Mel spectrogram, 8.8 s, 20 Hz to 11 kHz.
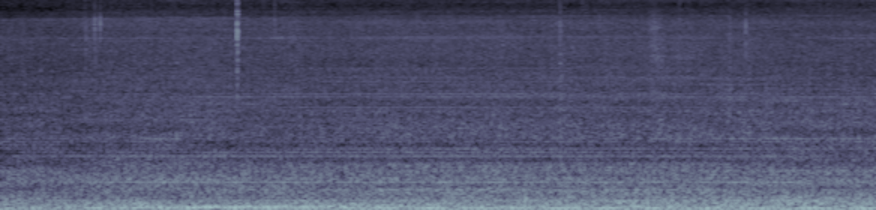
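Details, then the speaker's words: Outdoor AC condenser after replacing a bad capacitor, near 100° outside: steady low hum and whoosh, compressor drawing 4.02 A and fan 0.56 A, running normally. "everything is running just checking my amps on both of my Motors outdoor fan .56 compressor is at a 4.02 cool cool"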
